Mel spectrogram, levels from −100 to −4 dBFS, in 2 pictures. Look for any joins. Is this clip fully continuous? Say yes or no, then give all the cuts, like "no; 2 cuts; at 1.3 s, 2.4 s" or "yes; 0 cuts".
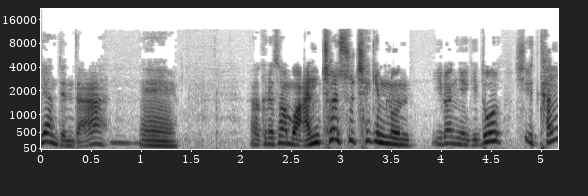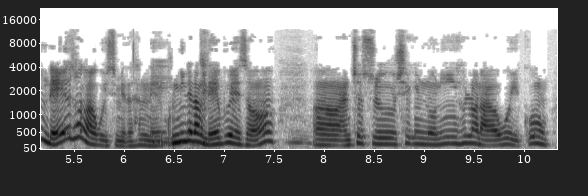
no; 1 cut; at 5.3 s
